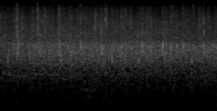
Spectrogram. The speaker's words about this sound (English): I think we deserve a round of applause.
